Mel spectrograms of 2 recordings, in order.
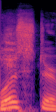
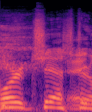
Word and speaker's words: Worcester: And by the way, Matt, you were a little surprised that I was able to pronounce that properly. Right. Worcester, Massachusetts. I was. Not Worcester like some people do.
